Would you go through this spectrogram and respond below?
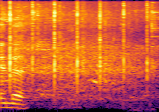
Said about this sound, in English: They are currently, it's wonderful. But if you're clapping, I'm asking for you to open those wallets.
